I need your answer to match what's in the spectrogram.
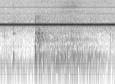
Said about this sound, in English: Some sort of an alarm. Should we be running? No one else is. I know. I'm looking to see if anyone else was panicking when that alarm went off.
